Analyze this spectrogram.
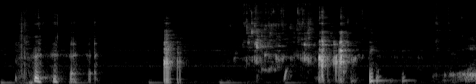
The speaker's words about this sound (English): All right, and I don't have any beer, so I am drinking Bullet Bourbon Frontier Whiskey. Very nice. So I'm gonna do a little pour for the audience.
